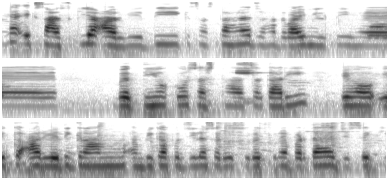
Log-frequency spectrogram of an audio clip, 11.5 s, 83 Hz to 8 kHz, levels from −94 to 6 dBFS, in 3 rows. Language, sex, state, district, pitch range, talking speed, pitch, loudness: Hindi, female, Chhattisgarh, Sarguja, 220-240 Hz, 125 wpm, 225 Hz, -21 LUFS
